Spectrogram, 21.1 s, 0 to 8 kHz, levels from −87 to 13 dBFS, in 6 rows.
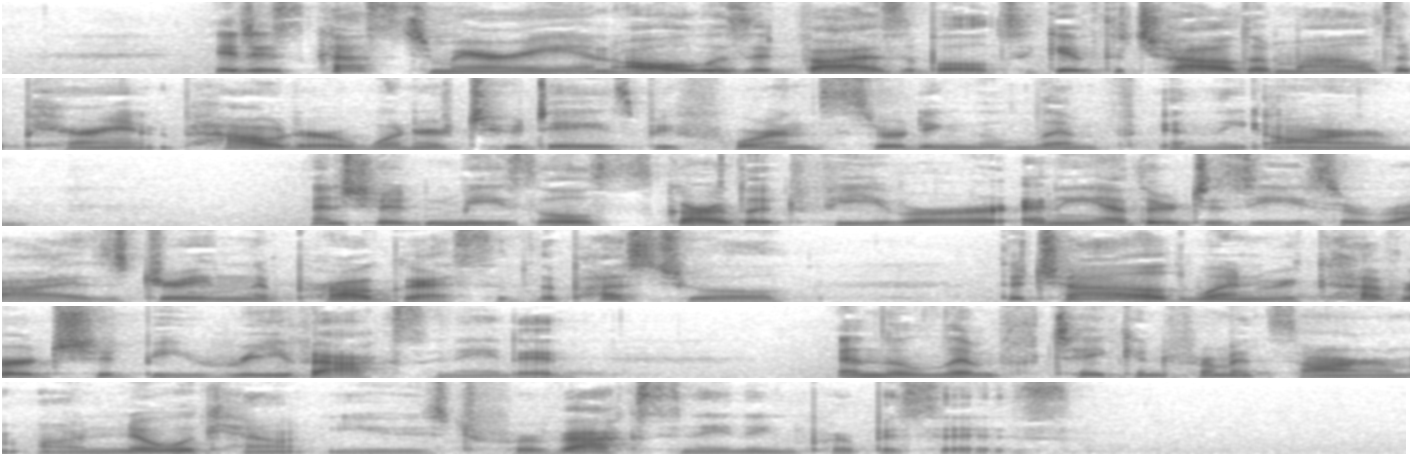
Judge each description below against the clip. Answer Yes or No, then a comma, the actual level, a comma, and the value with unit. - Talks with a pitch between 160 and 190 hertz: Yes, medium, 185 Hz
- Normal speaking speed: Yes, average, 180 wpm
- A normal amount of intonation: Yes, average, 3.7 semitones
